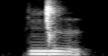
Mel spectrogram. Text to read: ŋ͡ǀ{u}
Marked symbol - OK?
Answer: no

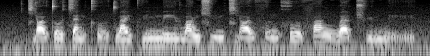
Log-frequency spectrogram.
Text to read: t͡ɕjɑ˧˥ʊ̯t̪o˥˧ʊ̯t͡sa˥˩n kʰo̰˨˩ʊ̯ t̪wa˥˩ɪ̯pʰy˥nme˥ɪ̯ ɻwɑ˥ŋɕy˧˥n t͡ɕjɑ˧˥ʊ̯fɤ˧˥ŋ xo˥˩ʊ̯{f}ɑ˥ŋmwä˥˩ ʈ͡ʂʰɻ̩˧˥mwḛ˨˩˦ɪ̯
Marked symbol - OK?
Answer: yes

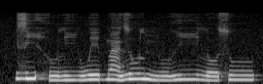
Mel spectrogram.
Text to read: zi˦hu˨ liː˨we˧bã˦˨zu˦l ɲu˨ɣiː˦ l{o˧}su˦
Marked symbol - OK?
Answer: no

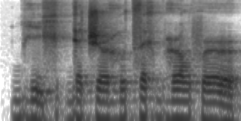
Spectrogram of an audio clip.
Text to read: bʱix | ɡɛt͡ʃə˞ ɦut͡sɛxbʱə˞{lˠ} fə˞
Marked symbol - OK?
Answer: yes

